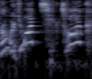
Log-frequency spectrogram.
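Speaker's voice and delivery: very high, shrill, loud, hyped-up voice. Retelling a TikTok bit that mocks Gary Vee: high-pitched Gary Vee impression. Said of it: "And he's speaking like that".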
